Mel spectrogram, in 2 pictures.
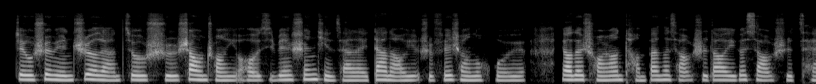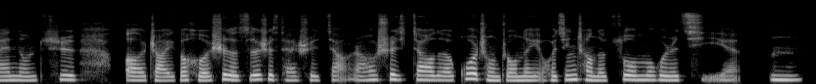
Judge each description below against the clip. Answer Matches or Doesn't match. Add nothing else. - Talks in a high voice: Matches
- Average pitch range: Doesn't match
